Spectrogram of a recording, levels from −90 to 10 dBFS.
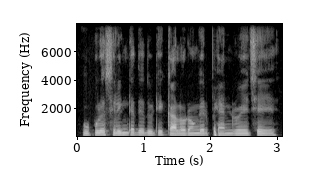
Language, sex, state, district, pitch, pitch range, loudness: Bengali, male, West Bengal, Alipurduar, 115 Hz, 115-125 Hz, -19 LUFS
